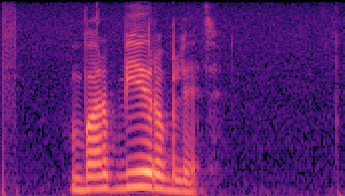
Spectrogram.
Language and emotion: Russian, angry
